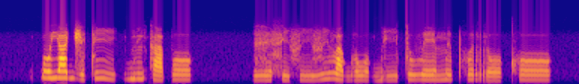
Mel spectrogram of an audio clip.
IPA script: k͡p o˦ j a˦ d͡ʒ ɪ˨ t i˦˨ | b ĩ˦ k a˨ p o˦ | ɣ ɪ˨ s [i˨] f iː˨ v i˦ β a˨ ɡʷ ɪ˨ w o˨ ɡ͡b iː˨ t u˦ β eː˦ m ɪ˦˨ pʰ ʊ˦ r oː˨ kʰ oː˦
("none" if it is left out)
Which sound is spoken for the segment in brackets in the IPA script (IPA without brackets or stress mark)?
i˨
